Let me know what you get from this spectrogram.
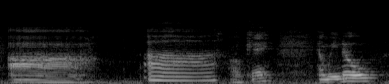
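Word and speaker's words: ㅏ: a and this configuration this character here is pronounced as a in father ah ah okay and we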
